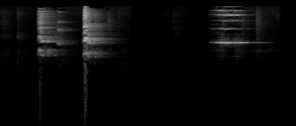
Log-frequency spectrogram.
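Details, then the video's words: Pet African grey parrot doing sound effects: two loud, harsh, raspy squawk-like bursts in quick succession, a pause, then a steady, ringing whistled tone with rich overtones lasting under a second. "African Grey does sound effects"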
